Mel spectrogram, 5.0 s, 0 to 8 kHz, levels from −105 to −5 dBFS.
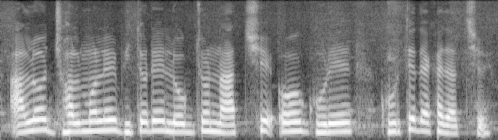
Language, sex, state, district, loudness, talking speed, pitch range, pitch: Bengali, male, West Bengal, Cooch Behar, -11 LUFS, 120 wpm, 175-205 Hz, 190 Hz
